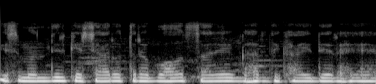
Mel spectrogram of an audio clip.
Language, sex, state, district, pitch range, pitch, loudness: Hindi, male, Jharkhand, Deoghar, 150-155 Hz, 150 Hz, -14 LUFS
